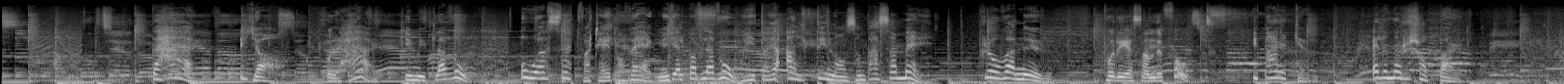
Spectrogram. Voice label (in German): se werbung, schwedisch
